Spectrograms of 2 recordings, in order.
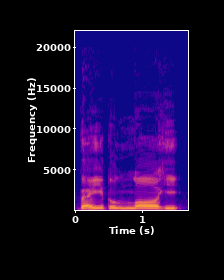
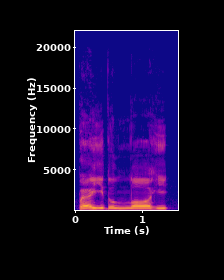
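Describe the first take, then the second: The two takes are said the same way.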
